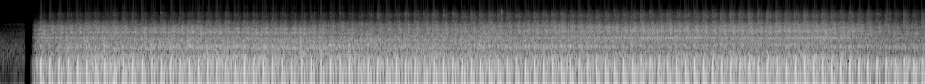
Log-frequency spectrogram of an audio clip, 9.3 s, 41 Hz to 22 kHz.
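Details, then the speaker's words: Woodland Mills HM130 portable sawmill small petrol engine idling with steady even chug, no metallic pinging from the clutch (ping would indicate worn clutch); only slight door rattle. "right there is a good idling engine. There is no ping sounds."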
